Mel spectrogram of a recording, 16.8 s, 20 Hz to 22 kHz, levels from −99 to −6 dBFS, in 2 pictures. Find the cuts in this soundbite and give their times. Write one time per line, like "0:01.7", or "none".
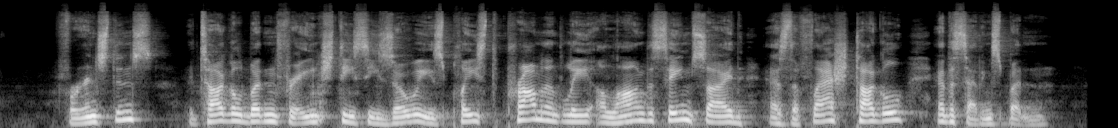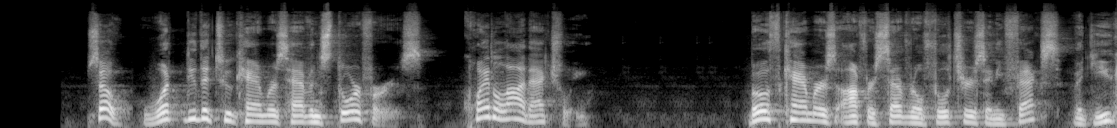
none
